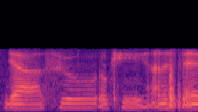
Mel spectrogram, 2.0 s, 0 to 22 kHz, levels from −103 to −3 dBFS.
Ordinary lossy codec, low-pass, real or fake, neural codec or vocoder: none; 3.6 kHz; real; none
